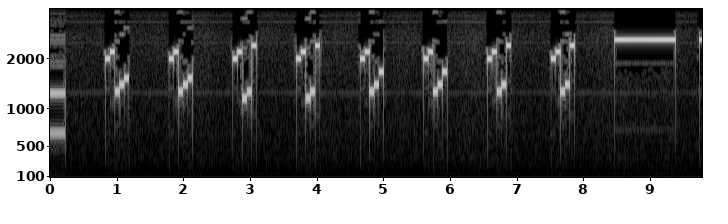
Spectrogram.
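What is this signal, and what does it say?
Five-tone selective call (ZVEI), heard as quick runs of five tones, tones of about 70 ms. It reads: 89345 89345 89230 89230 89346 89346 89340 89340
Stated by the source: ZVEI five-tone selective call received on SDR.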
